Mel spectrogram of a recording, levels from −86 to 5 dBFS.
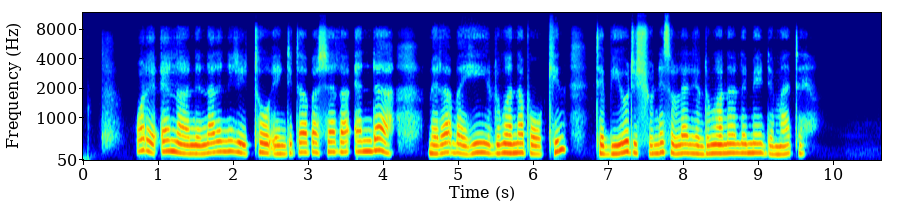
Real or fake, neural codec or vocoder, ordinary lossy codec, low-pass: fake; codec, 24 kHz, 0.5 kbps, DualCodec; none; none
